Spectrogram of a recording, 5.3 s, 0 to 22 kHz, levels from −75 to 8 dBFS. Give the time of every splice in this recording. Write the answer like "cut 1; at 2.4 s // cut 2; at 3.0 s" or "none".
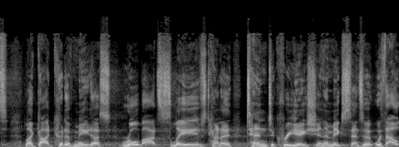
cut 1; at 2.8 s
